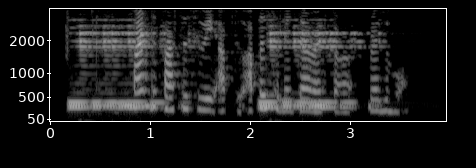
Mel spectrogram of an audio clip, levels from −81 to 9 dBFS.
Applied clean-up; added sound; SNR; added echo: classical method spectral subtraction.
